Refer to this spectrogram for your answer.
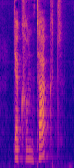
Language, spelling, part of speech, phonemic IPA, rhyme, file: German, Kontakt, noun, /kɔnˈtakt/, -akt, De-at-Kontakt.ogg
- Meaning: 1. contact 2. junction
